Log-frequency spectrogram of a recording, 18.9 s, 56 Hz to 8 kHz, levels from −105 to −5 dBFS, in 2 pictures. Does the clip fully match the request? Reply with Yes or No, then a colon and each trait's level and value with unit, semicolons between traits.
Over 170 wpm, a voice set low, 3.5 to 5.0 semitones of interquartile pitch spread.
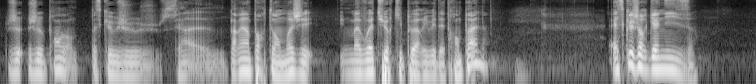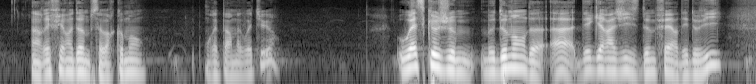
No: average, 150 wpm; low, 120 Hz; average, 4.1 semitones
